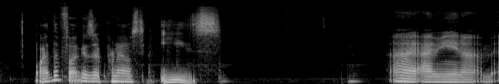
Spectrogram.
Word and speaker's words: Ys: I'm the messenger so is is it even actually pronounce these yes it is how do you know literally the developers call it that and people who review that game call it that IGN calls it that devel everyone calls it ease yeah Neon Falcom is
